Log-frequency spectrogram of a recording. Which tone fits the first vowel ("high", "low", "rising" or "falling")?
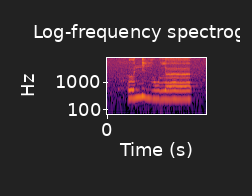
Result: rising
